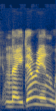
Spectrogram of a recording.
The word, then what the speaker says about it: Cnidarian: Because okay, Cnidarian with silent C is.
